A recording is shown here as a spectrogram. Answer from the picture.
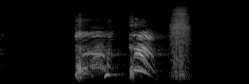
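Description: A woman coughing and clearing her throat into a handheld microphone: three short bursts in quick succession, starting about three-quarters of a second in.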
